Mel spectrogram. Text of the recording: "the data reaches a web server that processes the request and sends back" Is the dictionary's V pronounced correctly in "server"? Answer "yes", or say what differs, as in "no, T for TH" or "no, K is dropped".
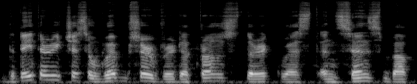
yes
